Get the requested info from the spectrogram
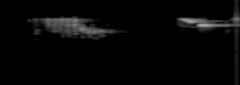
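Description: A great tit gives a quick burst of high, thin notes that slip downward, then a clear, bright whistled phrase after a short pause.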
